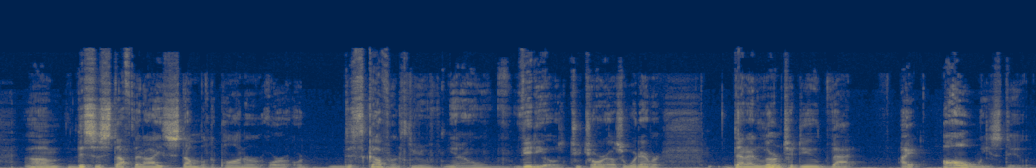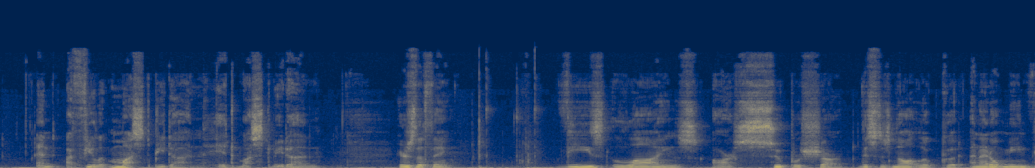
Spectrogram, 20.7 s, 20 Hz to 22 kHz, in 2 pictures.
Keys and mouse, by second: 15.3-18.8 middle drag.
